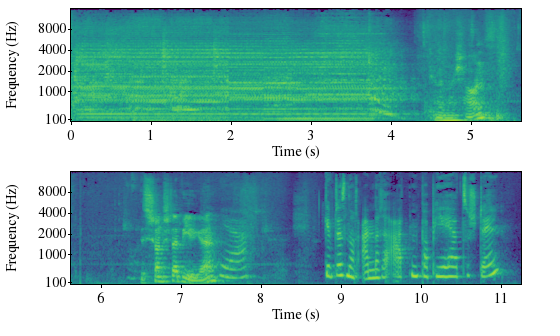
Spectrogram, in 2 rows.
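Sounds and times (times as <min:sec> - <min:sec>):
press machine running, pressing felt sheets: 0:00.0 - 0:04.5
speech: 0:05.0 - 0:05.5, 0:06.5 - 0:08.0, 0:08.8 - 0:11.1.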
